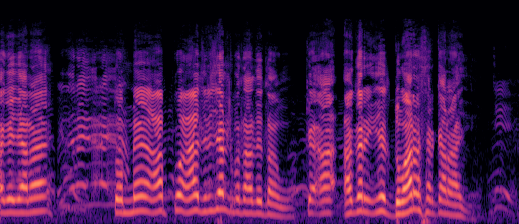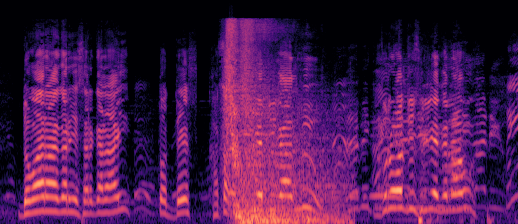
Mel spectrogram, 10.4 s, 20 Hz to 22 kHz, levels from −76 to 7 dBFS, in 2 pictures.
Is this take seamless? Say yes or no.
no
